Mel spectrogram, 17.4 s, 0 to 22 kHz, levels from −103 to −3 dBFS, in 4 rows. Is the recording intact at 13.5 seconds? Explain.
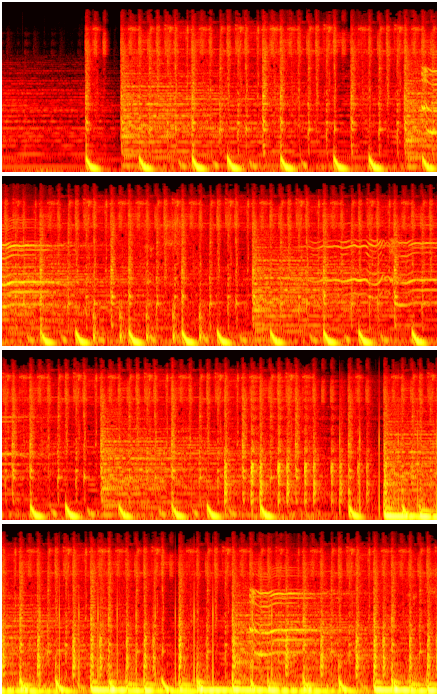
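No. From 12.08 to 15.76 s, a train of clicks runs through it, likely from interference or a faulty connection injecting pulses. About twenty similar clicks arrive regularly at 5.18 per second, standing roughly 20 dB above the sound as a steady, prominent ticking.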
